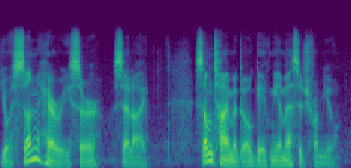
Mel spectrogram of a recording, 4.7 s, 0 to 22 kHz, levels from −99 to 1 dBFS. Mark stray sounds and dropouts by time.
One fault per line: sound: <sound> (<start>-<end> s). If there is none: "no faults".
no faults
